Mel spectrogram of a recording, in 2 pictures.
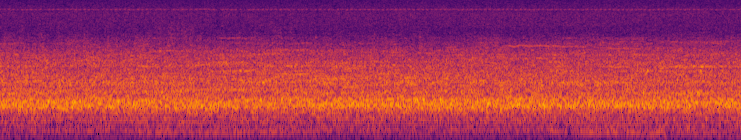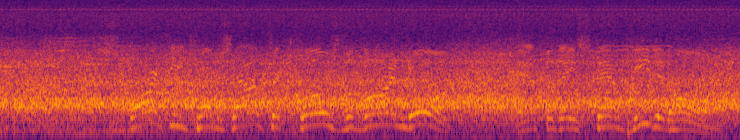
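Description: A large crowd roars steadily in an open stadium.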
